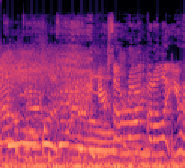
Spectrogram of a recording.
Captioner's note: crying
